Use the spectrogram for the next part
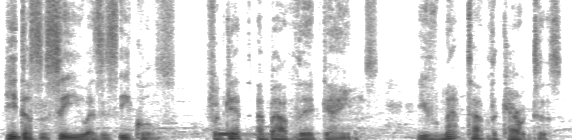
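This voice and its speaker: An actor voicing a calm, observant inner-voice narrator in a detective video game. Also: male voice, rumbling low, a little slow, heavily acted.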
